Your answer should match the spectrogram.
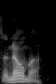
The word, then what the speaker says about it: Onoma: Like, we just announced Onoma, and it said exactly how it is spelled.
